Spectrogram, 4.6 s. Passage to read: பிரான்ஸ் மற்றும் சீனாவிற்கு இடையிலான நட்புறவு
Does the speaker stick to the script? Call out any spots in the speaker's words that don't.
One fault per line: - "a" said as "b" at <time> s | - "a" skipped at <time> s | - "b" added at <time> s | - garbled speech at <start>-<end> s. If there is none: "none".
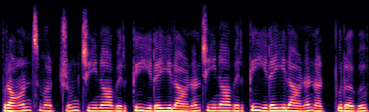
- "சீனாவிற்கு இடையிலான" added at 2.5 s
